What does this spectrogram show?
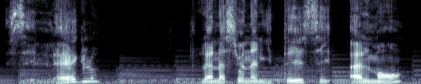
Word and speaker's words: allemand: l'aigle la nationalité c'est allemand avec un D qu'on prononce pas et allemande avec e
